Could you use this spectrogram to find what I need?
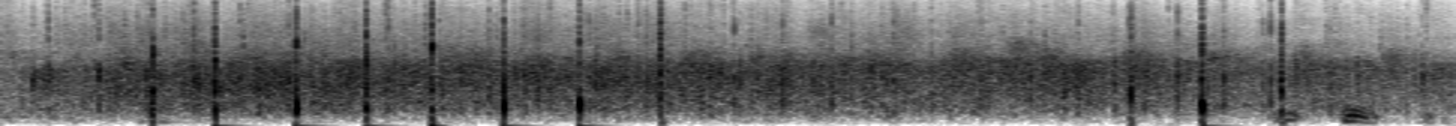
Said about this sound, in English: There is your statement, and I think you should applaud yourselves.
